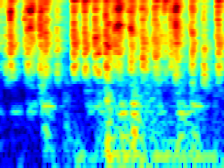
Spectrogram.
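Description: Rapid, clattery keystrokes on a mechanical keyboard, a dense run of sharp clicks in quick irregular rhythm, fairly loud with no voices.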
